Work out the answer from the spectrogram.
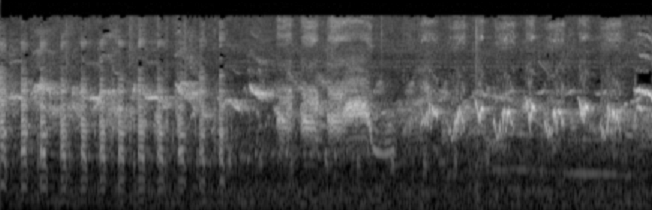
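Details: Chinese hwamei kept caged and tame, singing in the tail-flicking laughingthrush style: a fast run of sharp repeated notes, then loud looping whistles and buzzy slurred phrases repeated in quick bursts.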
